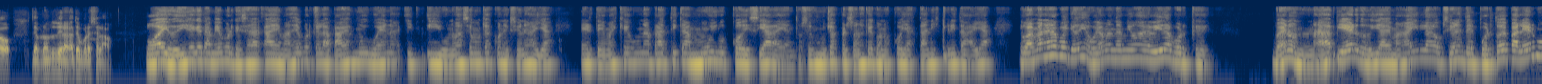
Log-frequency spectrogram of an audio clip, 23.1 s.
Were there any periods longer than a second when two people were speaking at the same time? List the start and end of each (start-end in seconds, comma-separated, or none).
none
